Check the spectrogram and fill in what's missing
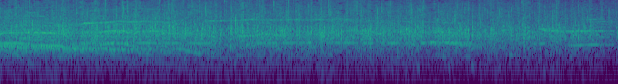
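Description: A live comedy roast audience cheers and applauds loudly and steadily, a dense wash of clapping and whoops that holds strong before easing slightly at the end.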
